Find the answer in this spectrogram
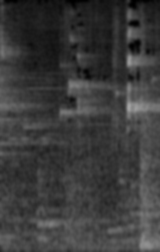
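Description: A basketball bouncing on a hard gym floor during play, with a loud sharp knock near the end.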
